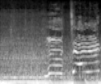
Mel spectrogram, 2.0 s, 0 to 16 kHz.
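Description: A steady low rumble from the 2002 Chevy Camaro Z28's 5.7-litre V8 idling at close range, with a voice over it in the second half.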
